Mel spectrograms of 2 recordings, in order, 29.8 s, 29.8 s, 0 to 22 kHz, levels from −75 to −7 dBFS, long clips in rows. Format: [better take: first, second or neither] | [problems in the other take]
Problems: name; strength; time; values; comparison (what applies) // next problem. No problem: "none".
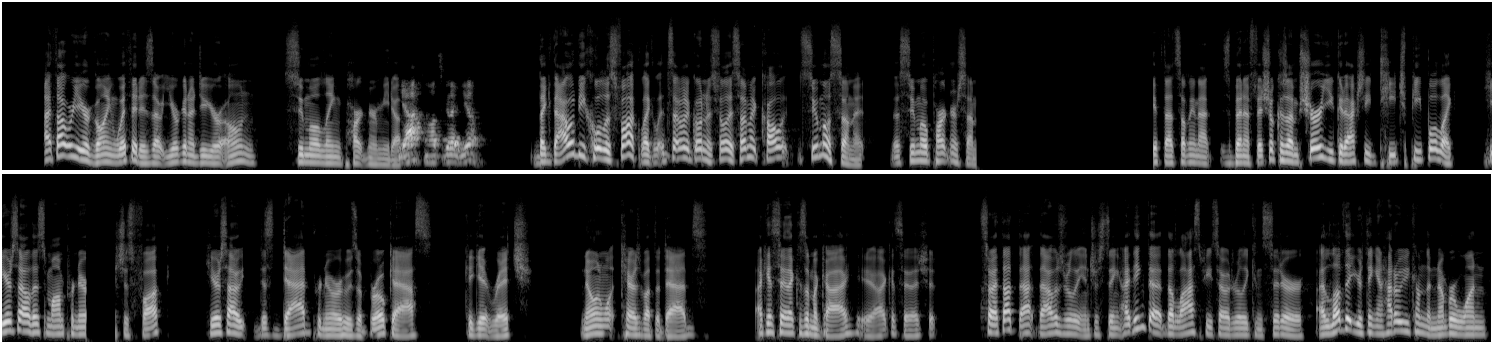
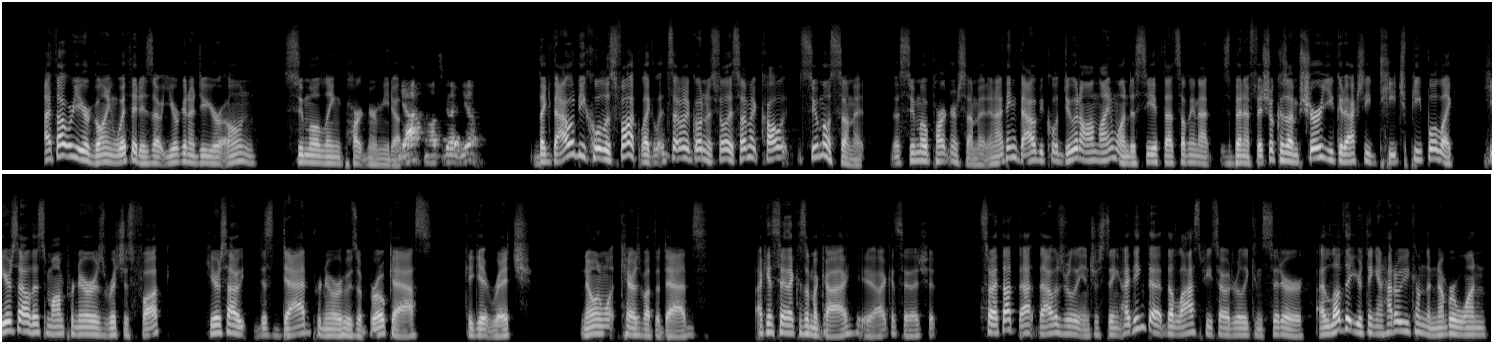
second | audio cutting out; at 10 s for 2 s and at 16 s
